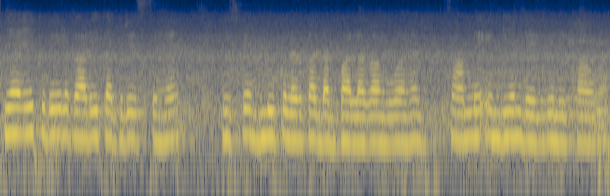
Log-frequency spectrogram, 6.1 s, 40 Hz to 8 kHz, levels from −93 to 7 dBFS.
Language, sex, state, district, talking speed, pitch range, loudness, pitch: Hindi, female, Rajasthan, Nagaur, 195 wpm, 180-200 Hz, -15 LUFS, 190 Hz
